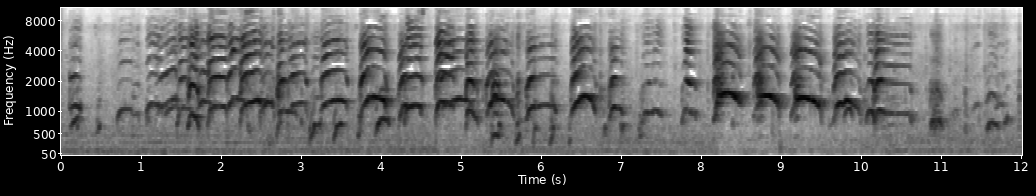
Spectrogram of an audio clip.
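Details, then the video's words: Several German Shepherd puppies cry together in dense, overlapping high whimpers and yelps, each an arched squeal, pouring out almost without pause for the whole stretch in a loud, clamorous chorus. "German Shepherd puppies"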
